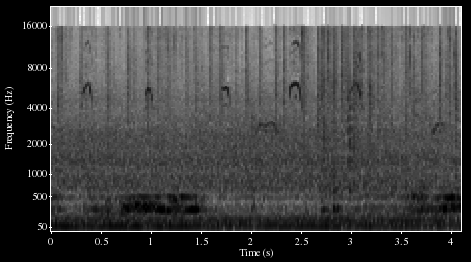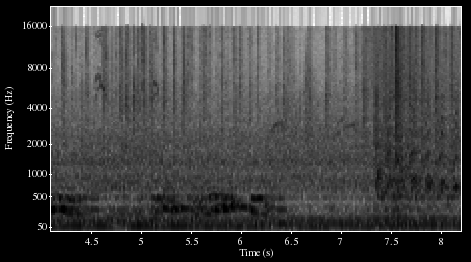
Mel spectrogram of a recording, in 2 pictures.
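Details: A parent pigeon feeding crop milk to a helpless baby squab; soft throaty warbling coos rise and fall in three or four bursts, faint high chirps sound above, and a sharp broadband rustle comes near the end.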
